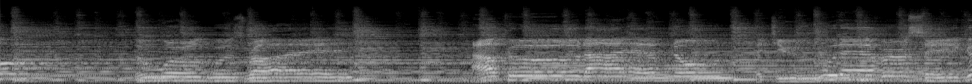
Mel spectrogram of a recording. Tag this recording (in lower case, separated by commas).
plucked string instrument, guitar, music, strum, musical instrument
